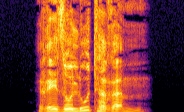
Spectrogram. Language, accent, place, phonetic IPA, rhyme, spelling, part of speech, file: German, Germany, Berlin, [ʁezoˈluːtəʁəm], -uːtəʁəm, resoluterem, adjective, De-resoluterem.ogg
- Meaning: strong dative masculine/neuter singular comparative degree of resolut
